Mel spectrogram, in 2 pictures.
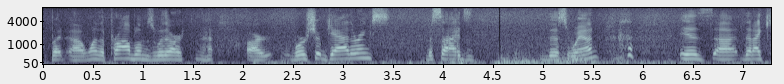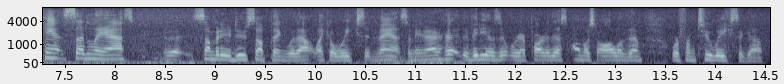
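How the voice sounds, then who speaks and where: A man's voice: fairly high pitch, fairly quick, darkish tone, low-quality recording. A middle-aged man, a pastor, giving an informal, conversational sermon outdoors on a lapel mic. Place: outdoors, under trees by water. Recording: faint outdoor background noise.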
